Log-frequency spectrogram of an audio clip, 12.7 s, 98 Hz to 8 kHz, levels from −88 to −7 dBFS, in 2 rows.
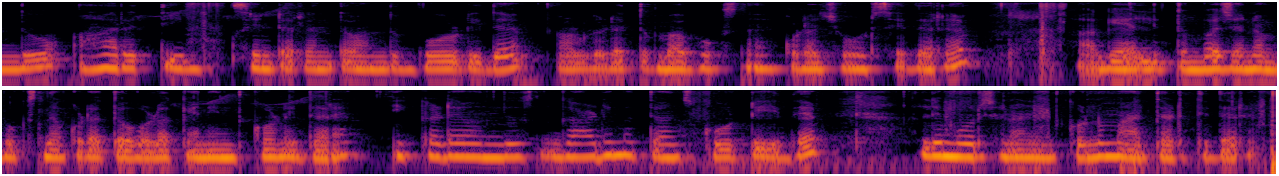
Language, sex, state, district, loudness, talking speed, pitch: Kannada, female, Karnataka, Shimoga, -36 LUFS, 175 wpm, 240 Hz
